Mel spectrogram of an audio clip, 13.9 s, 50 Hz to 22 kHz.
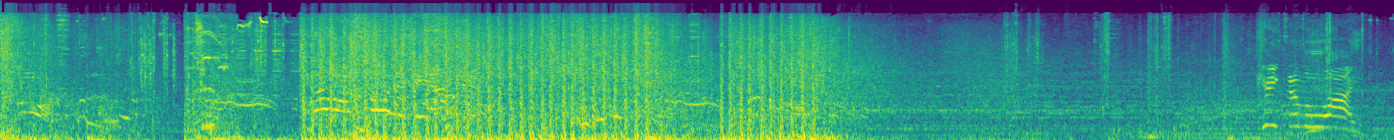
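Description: Enemies open fire in the video game Remnant 2: dense rapid bursts of gunfire hammer away for about eight seconds, loud and close, then thin into scattered shots under quieter game sounds, with a voice talking over it.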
